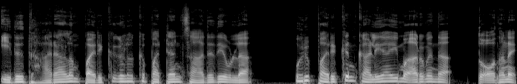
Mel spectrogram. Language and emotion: Malayalam, fearful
